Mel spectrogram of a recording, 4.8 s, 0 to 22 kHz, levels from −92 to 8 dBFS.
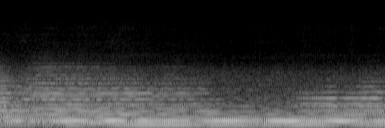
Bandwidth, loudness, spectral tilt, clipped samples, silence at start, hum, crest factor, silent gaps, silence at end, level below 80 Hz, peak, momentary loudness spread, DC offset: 3.5 kHz; -31 LUFS; -10.5 dB/octave; under 0.1%; 0 s; none; 12 dB; none; 0 s; -44 dBFS; -18 dBFS; 4 LU; under 0.1%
